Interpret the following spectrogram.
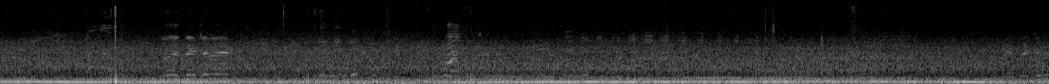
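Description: Distant voices of children and adults calling out across an open field during a youth soccer game, faint and scattered, over a steady low hum.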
